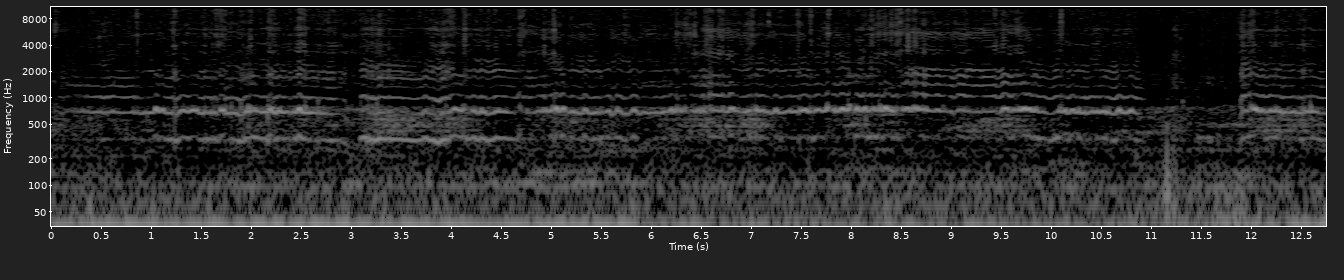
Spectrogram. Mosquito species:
Anopheles coustani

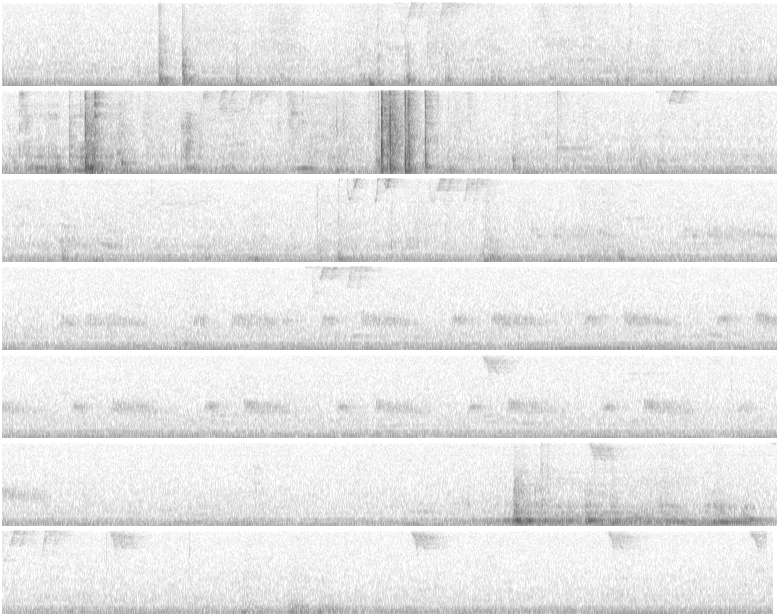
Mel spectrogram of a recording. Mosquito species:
no mosquito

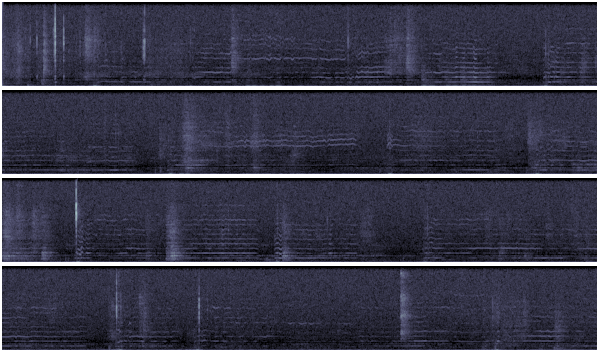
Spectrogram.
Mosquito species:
Anopheles funestus s.s.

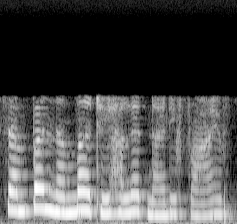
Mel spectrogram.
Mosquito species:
no mosquito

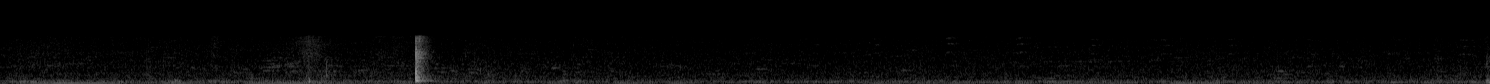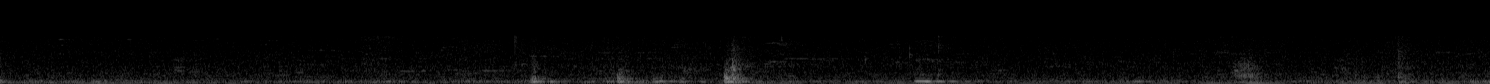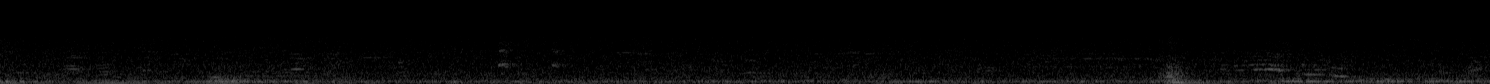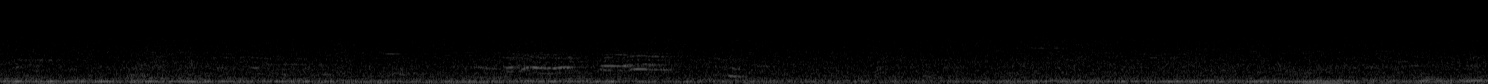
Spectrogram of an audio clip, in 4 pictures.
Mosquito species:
no mosquito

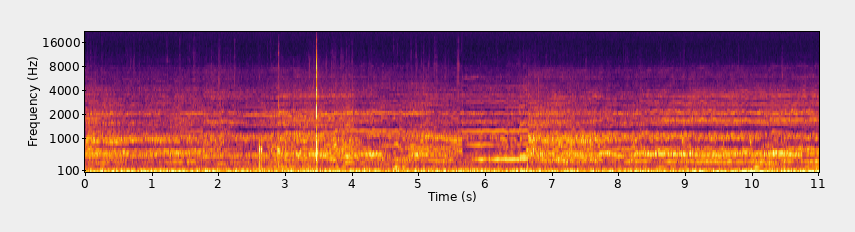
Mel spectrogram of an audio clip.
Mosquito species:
Culex quinquefasciatus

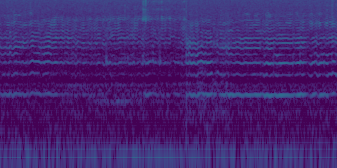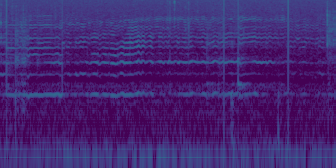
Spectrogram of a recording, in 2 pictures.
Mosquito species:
Culex quinquefasciatus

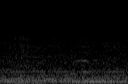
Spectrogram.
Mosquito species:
Anopheles gambiae s.s.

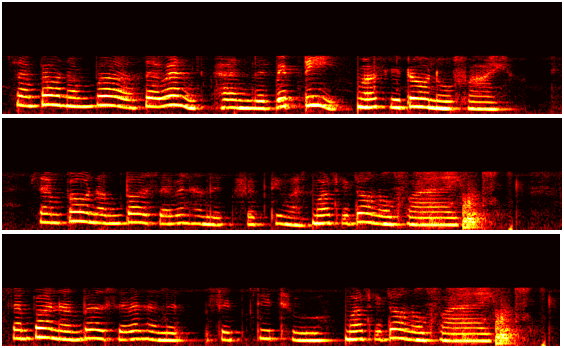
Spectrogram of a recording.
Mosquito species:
no mosquito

